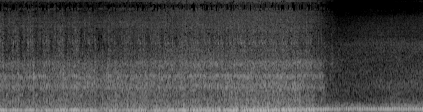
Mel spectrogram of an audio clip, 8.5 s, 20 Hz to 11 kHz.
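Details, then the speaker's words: 1977 Chevy C10 Custom Deluxe, automatic, first start after sitting since 2006: rough idle with light fast ticking, three or four a second; mild lifter noise, lifters still settling. "how about that ladies and gentlemen lifters ain't even all that that noisy I am amazed"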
